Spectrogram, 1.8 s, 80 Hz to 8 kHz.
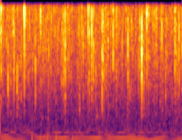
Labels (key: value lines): label: biophony, midshipman
recorder: SoundTrap 500

label: biophony
recorder: SoundTrap 500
